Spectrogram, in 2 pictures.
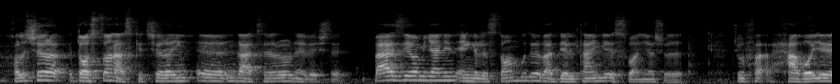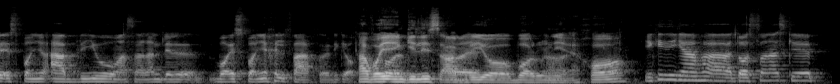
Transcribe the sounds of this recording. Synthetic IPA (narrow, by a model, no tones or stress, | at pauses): hɒlɒt͡ʃʰe̞ɾɒd̪ɒːst̪ɒːnæst̪cʲʰe̞t͡ʃʰe̞ɾɒːininɡæt̪ʰeɾone̞ve̞ʃt̪e̞b̥æzijɒːmiɟænd̪ine̞ŋɟelest̪ɒːnbuːd̪evæd̪e̞lt̪ʰæŋɟe̞ːspɒːnijɒʃod̪e̞ | t͡ʃʰonfhævɒːje̞ːspɒːnijɒ̰ʔæbɾiomæsælænd̪elbɒːe̞spɒːnijɒxe̞jlifæɾʁd̪ɒɾed̪iɟehavɒːjeiŋɟilisæbɾiobɒːɾuniexoje̞cʰid̪iːɟeæd̪ɒːst̪ɒːnæst̪cʲʰe̞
